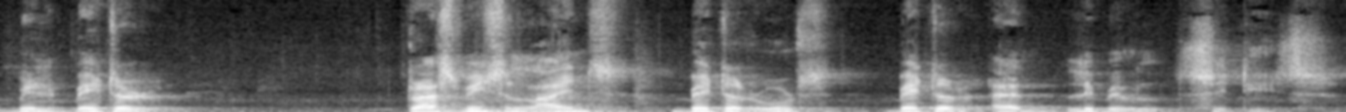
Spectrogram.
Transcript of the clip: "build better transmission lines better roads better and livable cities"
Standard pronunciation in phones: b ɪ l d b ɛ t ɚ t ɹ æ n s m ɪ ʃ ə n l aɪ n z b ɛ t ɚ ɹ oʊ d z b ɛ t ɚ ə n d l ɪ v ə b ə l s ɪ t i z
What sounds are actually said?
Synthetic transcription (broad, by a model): b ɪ l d b ɛ t ɚ t ɹ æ n s m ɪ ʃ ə n l aɪ n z b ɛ t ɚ ɹ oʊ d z b ɛ t ɚ ə n d l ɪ b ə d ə l s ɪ t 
